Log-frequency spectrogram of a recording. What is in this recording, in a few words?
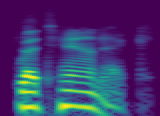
"Britannic", American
